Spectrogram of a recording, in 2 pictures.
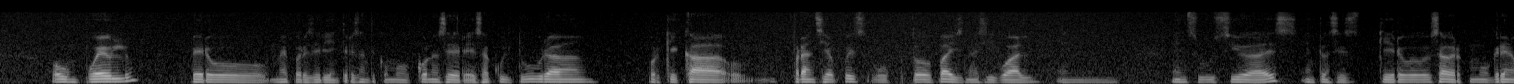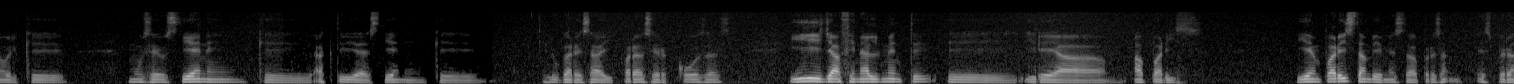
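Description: From 17.97 to 20.06 s the room noise, elsewhere about 20 dB below the speech, drops and breaks up into twinkling specks. That is overdone noise removal: the reduction clamps down every band sitting near its noise estimate, taking quieter speech detail with it.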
